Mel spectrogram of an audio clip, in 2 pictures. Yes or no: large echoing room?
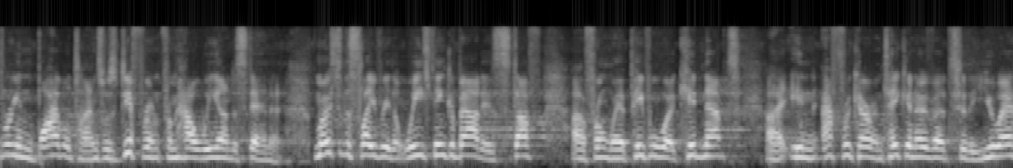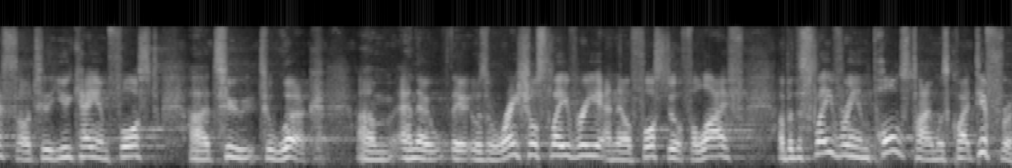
yes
